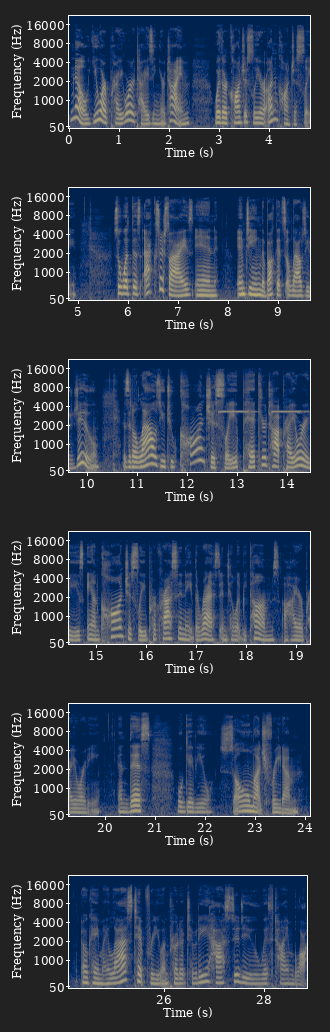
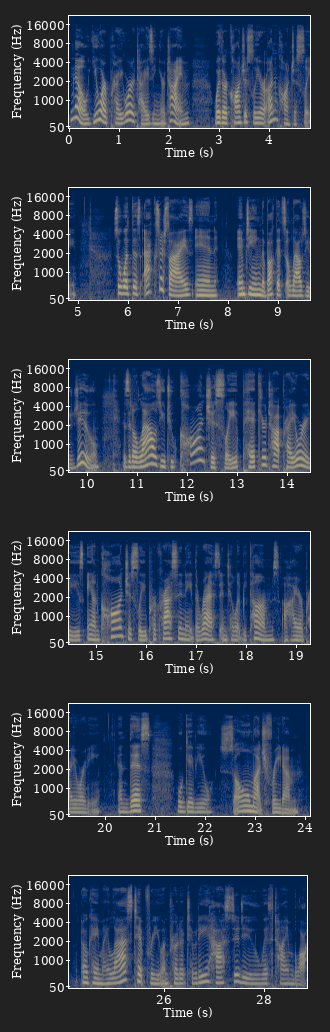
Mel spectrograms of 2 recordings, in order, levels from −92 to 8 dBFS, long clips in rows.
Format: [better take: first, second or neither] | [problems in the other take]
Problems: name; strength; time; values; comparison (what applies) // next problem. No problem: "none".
second | alarm; noticeable; from 13 to 14 s; peak 4 dB below the speech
